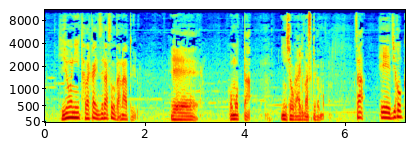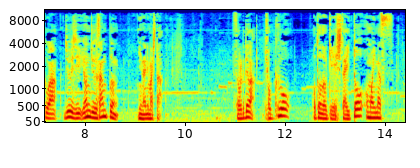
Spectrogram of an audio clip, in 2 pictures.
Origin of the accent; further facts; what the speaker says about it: Ube, Yamaguchi, Japan; 僕、出身が、山口県宇部市ですから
